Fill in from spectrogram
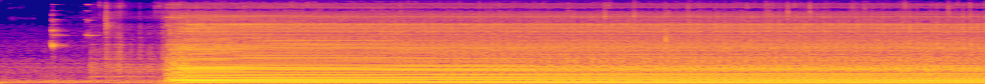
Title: Loud Noise When Turning On The Faucet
